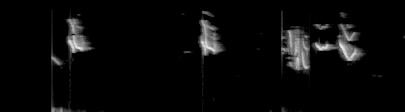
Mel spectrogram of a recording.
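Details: Verdin call: a soft low tap, then high sharp chips about a second apart, ending with a jumbled run of quick down-slurred chirps.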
